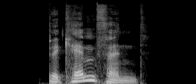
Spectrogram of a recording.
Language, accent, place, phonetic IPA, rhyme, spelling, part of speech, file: German, Germany, Berlin, [bəˈkɛmp͡fn̩t], -ɛmp͡fn̩t, bekämpfend, verb, De-bekämpfend.ogg
- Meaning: present participle of bekämpfen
